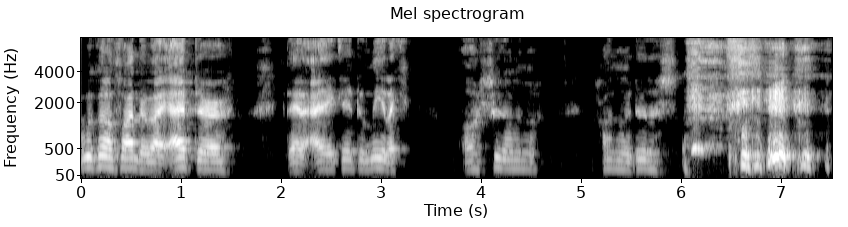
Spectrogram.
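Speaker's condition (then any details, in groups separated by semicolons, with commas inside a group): Cerebral palsy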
